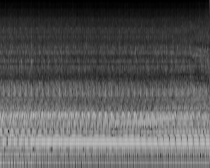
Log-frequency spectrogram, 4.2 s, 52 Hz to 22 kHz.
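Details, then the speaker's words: Salvage-auction V8 car at Copart listed as non-runner, with a burnt-titanium-look exhaust: deep even burble, steady firing and clean throttle blips, no knocks or misses; normal revving. "yeah mr savage mad props man mad props because that thing sounds right"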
